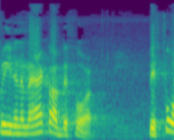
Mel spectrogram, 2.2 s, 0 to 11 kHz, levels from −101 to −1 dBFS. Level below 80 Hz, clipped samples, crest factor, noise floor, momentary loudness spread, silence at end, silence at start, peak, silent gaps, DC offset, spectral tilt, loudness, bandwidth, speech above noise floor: -56 dBFS; under 0.1%; 14 dB; -42 dBFS; 9 LU; 0 s; 0 s; 0 dBFS; none; under 0.1%; -7.5 dB/octave; -14 LUFS; 9.4 kHz; 30 dB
